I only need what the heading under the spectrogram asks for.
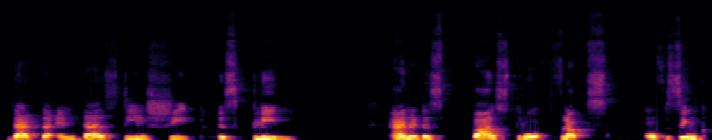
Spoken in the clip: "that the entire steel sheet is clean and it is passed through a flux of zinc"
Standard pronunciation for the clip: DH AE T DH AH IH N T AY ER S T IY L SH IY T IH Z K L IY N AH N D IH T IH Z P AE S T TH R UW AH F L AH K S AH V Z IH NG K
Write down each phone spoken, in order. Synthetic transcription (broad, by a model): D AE T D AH IH N T AY ER S T IY L SH IY T IH Z K L IY N AH N D IH T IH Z P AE S T R UW AH F L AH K S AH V Z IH NG K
